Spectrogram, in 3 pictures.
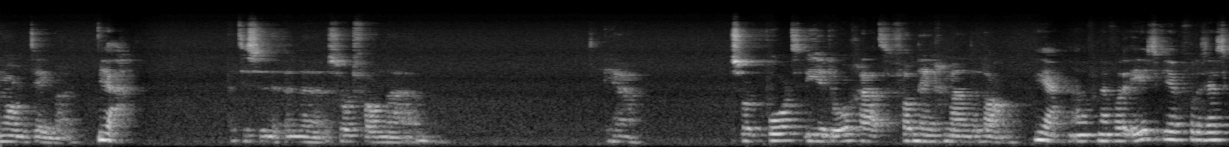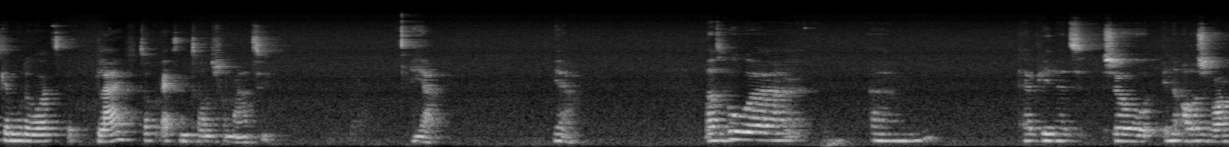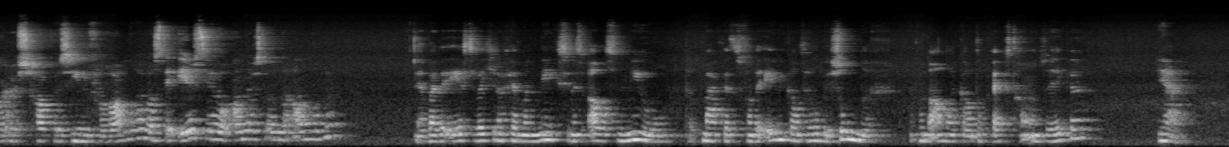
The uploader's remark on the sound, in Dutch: Door een misser in de opname is de geluidskwaliteit niet geweldig. We hebben ons best gedaan om de kwaliteit beter te krijgen, maar dit is maar ten dele gelukt.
